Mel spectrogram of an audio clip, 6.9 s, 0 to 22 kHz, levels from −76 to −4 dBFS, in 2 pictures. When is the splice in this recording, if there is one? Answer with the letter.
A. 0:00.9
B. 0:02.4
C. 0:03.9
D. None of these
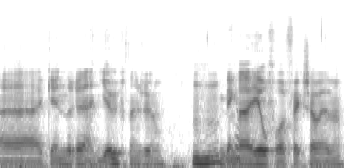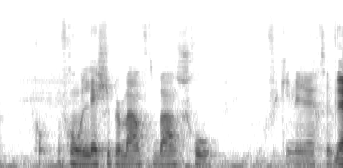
B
